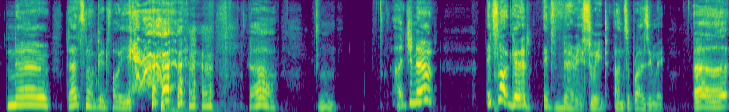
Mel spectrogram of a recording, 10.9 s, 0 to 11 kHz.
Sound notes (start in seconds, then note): 2.0 chuckles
